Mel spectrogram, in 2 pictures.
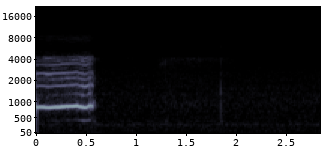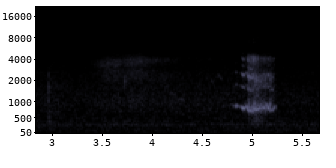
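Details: Nancy Pants, a pet cat, snoring while deeply asleep indoors. A brief loud tonal squeak opens, then soft breathy snores come in long, quiet pulses, ending with a short rough snort.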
